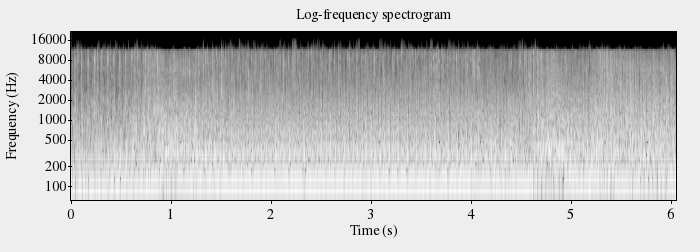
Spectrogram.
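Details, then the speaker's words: Fresh-build Harley generator Shovelhead stroker with 5-speed, warm, just started: lumpy, slightly uneven loping V-twin idle; needs a little tuning and throttle cable adjustment, exact cause not confirmed. "this is a fresh build al just started this it'll be running perfectly tonight because it'll be at the show tomorrow i need to adjust the throttle cable a little bit"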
